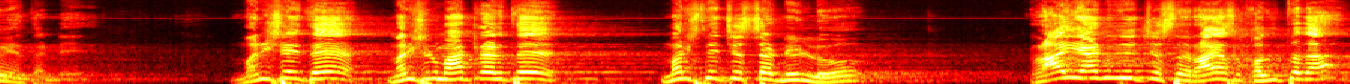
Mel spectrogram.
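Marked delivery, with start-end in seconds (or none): 1.6-8.9 higher and louder, quickening questions; full-force preaching. Acted. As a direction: press the rhetorical questions. Rhetorical preaching run. (వేగంగా ప్రశ్నిస్తూ బోధన)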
